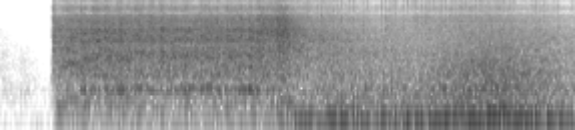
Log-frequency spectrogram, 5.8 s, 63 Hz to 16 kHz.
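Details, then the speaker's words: 1998 Toyota Tacoma V6, sat 7+ years, started after repair work: cranks, catches and settles into a lumpy putt-putt idle from a misfire that persists. "well yeah so we still have a problem obviously yeah still doing a bit of a putt-putt"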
